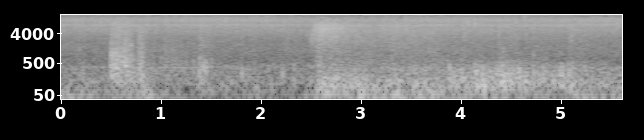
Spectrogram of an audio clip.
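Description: In Genshin Impact, a lightning strike brings a rumble of thunder over steady rain, a broad noisy wash with a couple of swelling booms, moderately loud and alone.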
